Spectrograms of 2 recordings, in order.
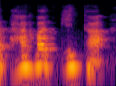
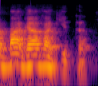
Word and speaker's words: Bhagavad Gita: A pronúncia correta é Bhagavad Gita. Bhagavad Gita. Então, mas aportuguesado fica Bagavad Gita.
